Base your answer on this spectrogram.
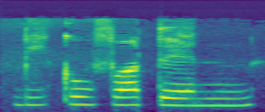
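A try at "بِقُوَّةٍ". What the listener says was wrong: Much better. Excellent.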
